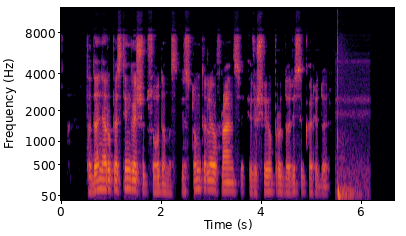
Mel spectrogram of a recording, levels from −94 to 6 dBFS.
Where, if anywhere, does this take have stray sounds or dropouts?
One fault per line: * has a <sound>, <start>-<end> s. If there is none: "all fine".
* has a thud, 5.5-6.0 s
